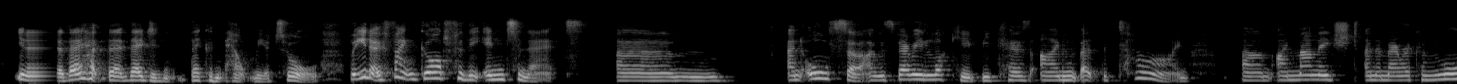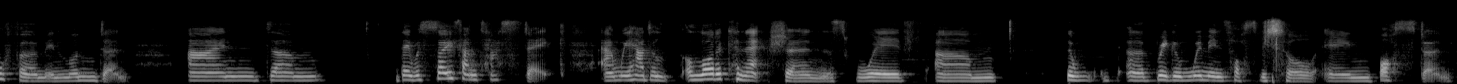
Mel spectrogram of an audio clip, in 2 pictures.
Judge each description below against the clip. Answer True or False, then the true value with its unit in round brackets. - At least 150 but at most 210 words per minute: False (135 wpm)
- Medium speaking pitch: False (195 Hz)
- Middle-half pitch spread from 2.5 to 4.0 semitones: False (4.4 semitones)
